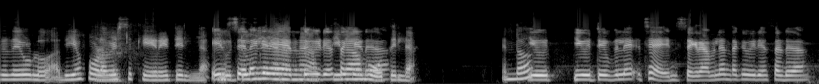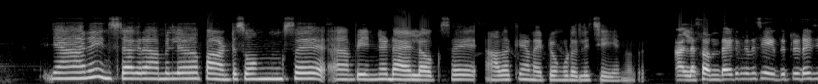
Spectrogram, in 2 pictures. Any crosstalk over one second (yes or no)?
yes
